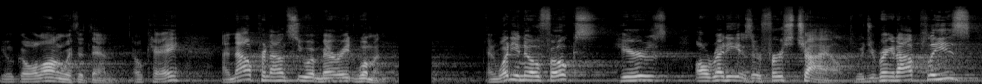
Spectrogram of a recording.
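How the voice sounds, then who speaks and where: A man's voice: a little high, big pitch swings, normal speed, a bit bright. A man playing a genial, teasing game show host on a 1950s style radio audience show, with playful, folksy patter. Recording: echoey hall, clear background noise.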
